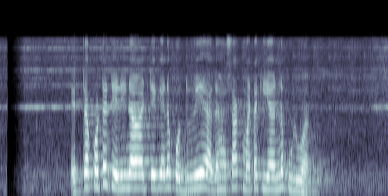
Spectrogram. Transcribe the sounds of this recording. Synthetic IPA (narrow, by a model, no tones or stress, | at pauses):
et̪əkoʈəʈ̪elinaːʈjeɡænəpod̪uʋeːad̪əɦasakmaʈəkijanːəpuluʋaŋ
